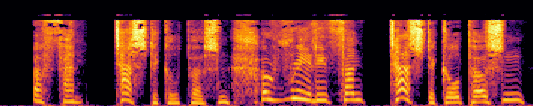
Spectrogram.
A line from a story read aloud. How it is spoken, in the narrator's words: he cried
